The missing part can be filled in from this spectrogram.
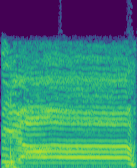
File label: "yeoh", voice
